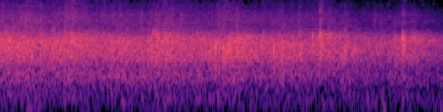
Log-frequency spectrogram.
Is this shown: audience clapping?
yes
